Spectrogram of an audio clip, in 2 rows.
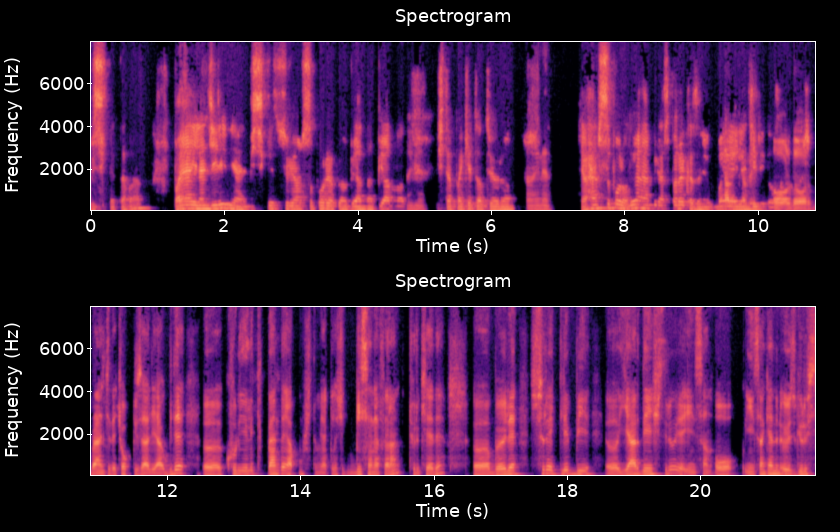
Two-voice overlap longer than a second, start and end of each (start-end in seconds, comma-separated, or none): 9.5-10.8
